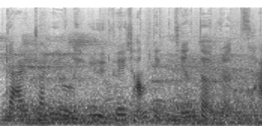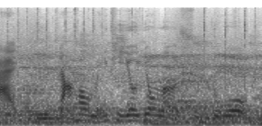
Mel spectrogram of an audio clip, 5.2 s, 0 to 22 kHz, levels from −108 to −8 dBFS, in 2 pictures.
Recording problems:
murmuring crowd; loud; throughout; 1 dB below the speech

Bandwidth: 17 kHz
